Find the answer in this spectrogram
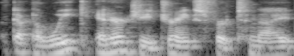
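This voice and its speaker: The voice is somewhat breathy, with ordinary pitch variation. Speech comes at a fairly slow pace. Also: man. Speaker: movie reviewer. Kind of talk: movie review, plot summary. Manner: slurred, stumbling over words.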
